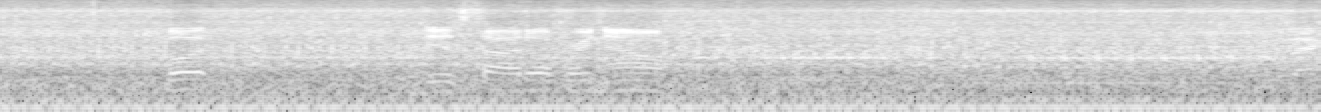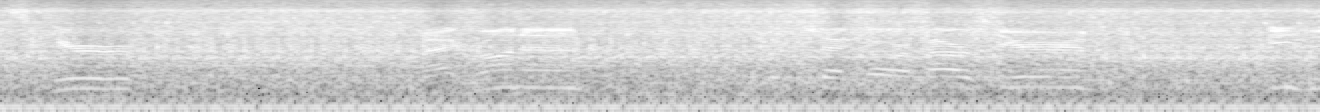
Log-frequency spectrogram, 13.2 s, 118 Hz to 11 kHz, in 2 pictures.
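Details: Chevy Duramax LMM diesel after engine replacement, fluids filled, new muffler; steady even clatter at idle with no knocks or misses, holding almost 60 lb oil pressure and charging, normal idle.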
